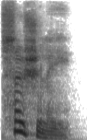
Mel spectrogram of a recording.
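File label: "socially", British English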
